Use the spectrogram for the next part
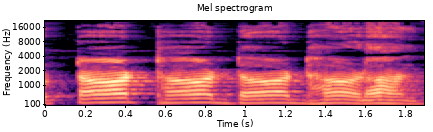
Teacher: टा, ठा, डा, ढा, णा, ये कहलाते हैं मूर्धन्य वर्ण, मूर्धा को स्पर्श करते हुए वायु निकलेगी, तो टा, ठा, डा, ढा, णा, जब आप इन वर्णों को बोलेंगे तो आपकी जो जीभ है वह ऊपर की ओर टच होगी, तो ये कहलाते हैं मूर्धन्य वर्ण।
